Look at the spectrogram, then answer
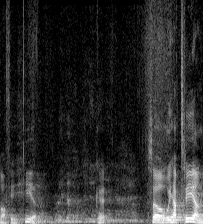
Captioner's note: audience laughs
